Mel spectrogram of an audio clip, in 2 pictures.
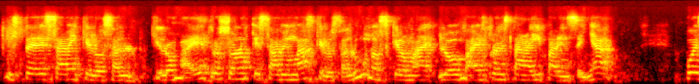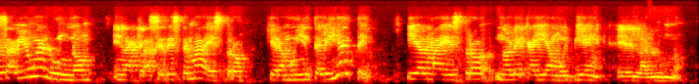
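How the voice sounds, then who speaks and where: Woman speaker, fairly high voice, earnest testimony, echoey noisy room. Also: moderate pace. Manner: earnest, repeats words while searching for them. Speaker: retreat speaker giving a talk. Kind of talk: faith testimony talk.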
